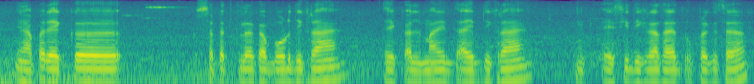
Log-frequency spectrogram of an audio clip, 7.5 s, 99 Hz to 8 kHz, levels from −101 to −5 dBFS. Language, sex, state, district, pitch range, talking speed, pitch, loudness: Hindi, male, Chhattisgarh, Bilaspur, 105-115 Hz, 200 wpm, 110 Hz, -19 LUFS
